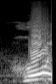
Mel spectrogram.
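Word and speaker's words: ὁ: Essa aspiração vai fazer com que nós pronunciemos essa vogal com um som de RR ou um som do H no inglês antes dela. Rho.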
